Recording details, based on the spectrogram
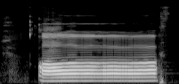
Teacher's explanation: जबान की जड़ जो है वो तालू के नरम हिस्से से लगेगी और फिर ये कफ अदा होगा · बारीक काफ के मुकाबले में इसे थोड़ा मोटा कर लें और आवाज थोड़ी साउंड में आपकी भारी होनी चाहिए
